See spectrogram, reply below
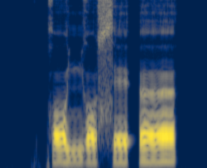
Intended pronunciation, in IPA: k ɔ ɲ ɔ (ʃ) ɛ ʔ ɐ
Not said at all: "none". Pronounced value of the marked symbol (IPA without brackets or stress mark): s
